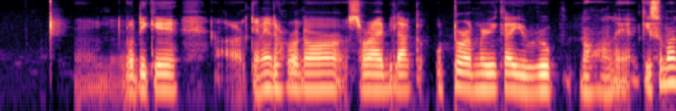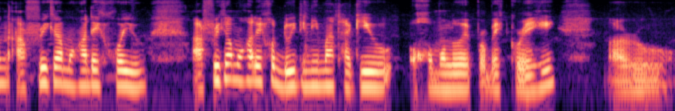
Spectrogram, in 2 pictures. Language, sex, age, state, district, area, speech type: Assamese, male, 18-30, Assam, Tinsukia, rural, spontaneous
